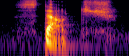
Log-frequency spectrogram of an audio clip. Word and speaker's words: Stauch: You want me to say it like ouch? Stauch.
